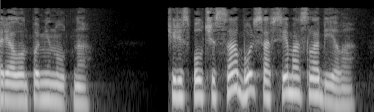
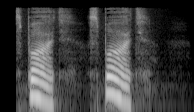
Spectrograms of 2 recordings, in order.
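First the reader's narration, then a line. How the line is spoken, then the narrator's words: Weak repetition. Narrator (Russian): повторил слабым голосом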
